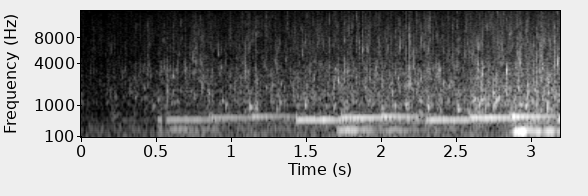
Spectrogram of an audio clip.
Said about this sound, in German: Ich vernahm das leise Plätschern von Wasser, zusammen mit einer beruhigenden Melodie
